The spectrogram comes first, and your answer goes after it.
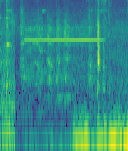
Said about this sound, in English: And let's try to start the truck.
